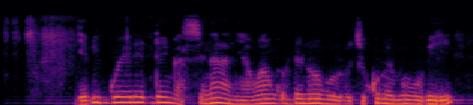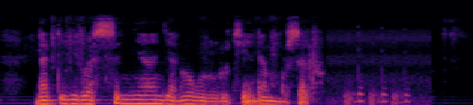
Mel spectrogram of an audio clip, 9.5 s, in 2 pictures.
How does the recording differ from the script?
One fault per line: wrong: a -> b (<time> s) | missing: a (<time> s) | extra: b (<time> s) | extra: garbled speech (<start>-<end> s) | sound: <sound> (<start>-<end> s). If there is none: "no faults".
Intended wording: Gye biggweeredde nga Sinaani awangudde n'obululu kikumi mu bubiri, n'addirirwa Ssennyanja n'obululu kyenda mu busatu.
sound: laugh (8.2-8.8 s)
